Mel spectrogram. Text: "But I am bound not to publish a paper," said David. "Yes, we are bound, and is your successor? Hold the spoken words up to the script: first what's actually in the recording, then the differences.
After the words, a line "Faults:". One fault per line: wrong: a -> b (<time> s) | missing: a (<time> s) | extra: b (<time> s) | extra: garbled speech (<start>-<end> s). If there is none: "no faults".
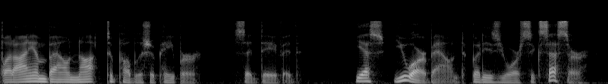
"But I am bound not to publish a paper," said David. "Yes, you are bound, but is your successor?
Faults:
wrong: we -> you (3.9 s)
wrong: and -> but (4.7 s)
